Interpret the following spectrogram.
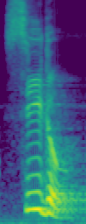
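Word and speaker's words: pseudo: अगर letter P के बाद एस आ जाए तो लेटर पी साइलेंट होता है. जैसे साइकोलॉजी, साइकोलॉजी. साम, साम. सीडो, सीडो.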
